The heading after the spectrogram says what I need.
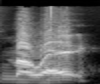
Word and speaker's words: moe: trying to tell me oh mo slang but isn't that pronounced moe and reading it here it doesn't say my way it says mo look i don't know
